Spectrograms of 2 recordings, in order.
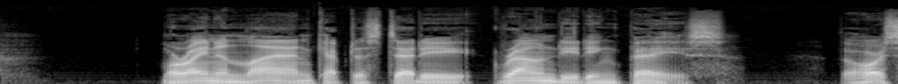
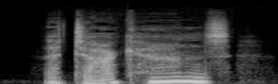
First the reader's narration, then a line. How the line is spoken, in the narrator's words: Zareen muttered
